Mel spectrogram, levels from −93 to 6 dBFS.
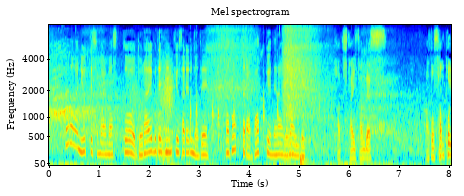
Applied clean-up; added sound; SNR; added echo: none; Breathing; 9 dB; none.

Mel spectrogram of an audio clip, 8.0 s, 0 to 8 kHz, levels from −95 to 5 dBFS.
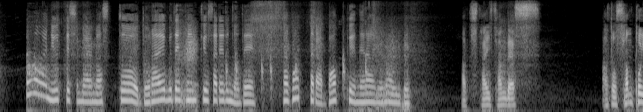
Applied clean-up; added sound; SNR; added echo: neural mask model RNNoise.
